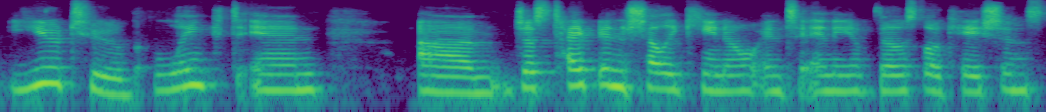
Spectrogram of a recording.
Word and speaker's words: Shelley Kenow: on facebook instagram youtube linkedin just type in shelley kino into any of those locations there's a slightly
